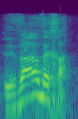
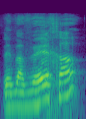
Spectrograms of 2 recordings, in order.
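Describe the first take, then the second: First: "levavecha" with va leaned on and ve short; short audible shva. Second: "Levavecha" with ve dragged into a full long e; overlong shva. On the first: Rabbi giving the correct reading, shva kept short. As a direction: say "levavecha" with a quick light e before cha. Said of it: "c'est la moitié d'un tséré". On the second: Rabbi showing a false reading, shva too long. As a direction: linger on the ve of "Levavecha", rising at the end. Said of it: "c'est faux". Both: Shown as a demonstration.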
